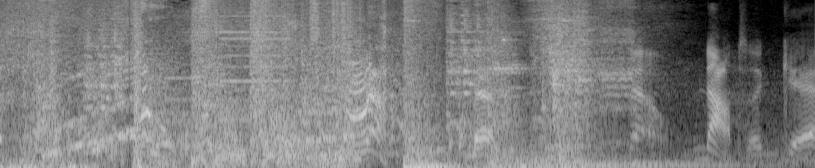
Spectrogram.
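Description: Cartoon soundtrack: music with a loud crash and clatter sound effect about a second in and another around three seconds, plus brief wordless vocal exclamations, before it quiets near the end.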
